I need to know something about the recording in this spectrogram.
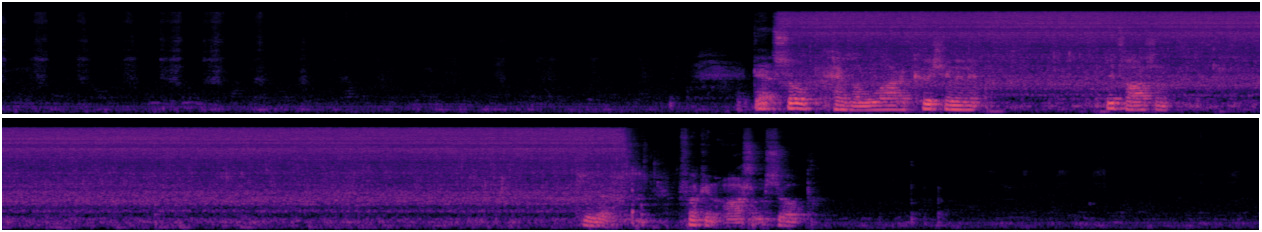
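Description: A safety razor scrapes through stubble in short strokes.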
